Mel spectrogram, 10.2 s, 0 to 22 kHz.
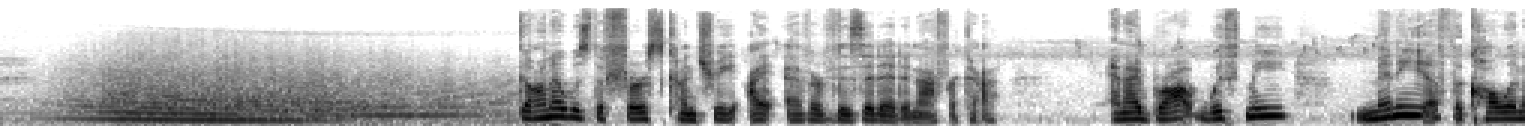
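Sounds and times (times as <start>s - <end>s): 
airplane engine droning: 0.0s - 4.3s
speech: 3.5s - 6.8s, 7.4s - 10.1s.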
